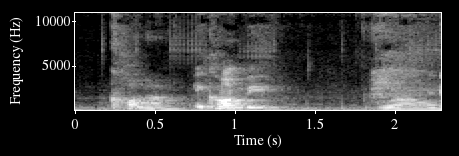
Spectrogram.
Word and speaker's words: Conchubhar: Conchubar. It is pronounced Connor.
